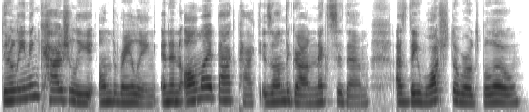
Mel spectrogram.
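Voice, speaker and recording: A woman reading fan fiction aloud as a podfic, narrating in a light, steady way. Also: medium pitch, moderate pace. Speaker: podfic reader.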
